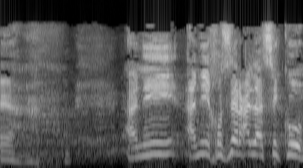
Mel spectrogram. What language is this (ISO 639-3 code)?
heb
